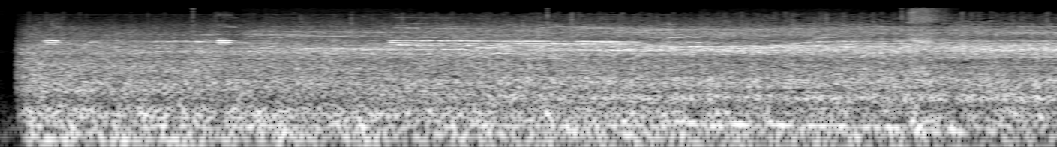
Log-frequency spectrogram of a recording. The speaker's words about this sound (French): Et écoutez la bronca qui s'en est suivie quelques secondes plus tard, elle était euh, principalement pour lui, pour Vitinha.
